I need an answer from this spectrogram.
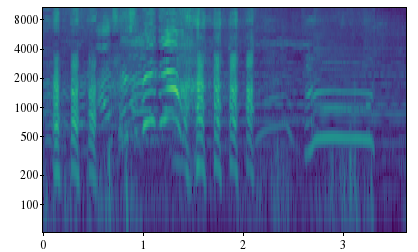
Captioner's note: haha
